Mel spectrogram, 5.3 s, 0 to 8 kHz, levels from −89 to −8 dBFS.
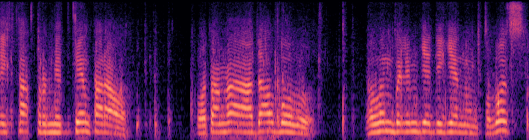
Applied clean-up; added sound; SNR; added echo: neural mask model RNNoise.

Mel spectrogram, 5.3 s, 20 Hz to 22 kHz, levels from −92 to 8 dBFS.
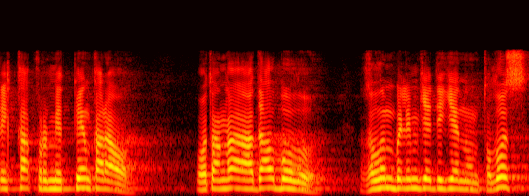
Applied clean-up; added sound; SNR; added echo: none; none; none; none.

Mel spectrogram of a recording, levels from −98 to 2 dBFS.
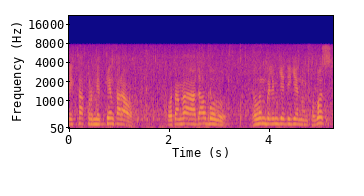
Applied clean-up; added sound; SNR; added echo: none; Rain + Water / Liquid; 10 dB; none.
